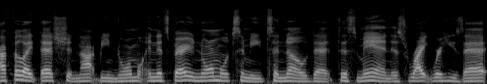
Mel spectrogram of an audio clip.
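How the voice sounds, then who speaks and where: A woman's fairly low-pitched voice at a fairly quick pace, in a very clean recording with a silent background. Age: 20s. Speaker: podcast host. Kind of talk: casual chat.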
